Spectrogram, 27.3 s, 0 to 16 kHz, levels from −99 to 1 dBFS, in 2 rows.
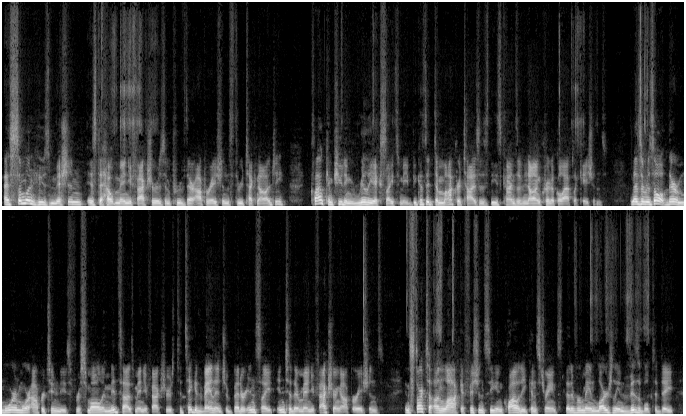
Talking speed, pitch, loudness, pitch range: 150 wpm, 140 Hz, -18 LUFS, 120-165 Hz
